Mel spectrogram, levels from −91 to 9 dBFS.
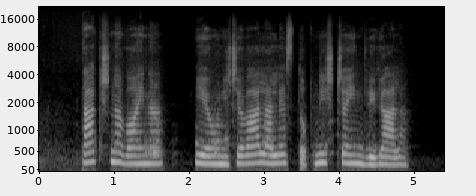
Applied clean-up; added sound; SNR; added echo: neural mask model RNNoise.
